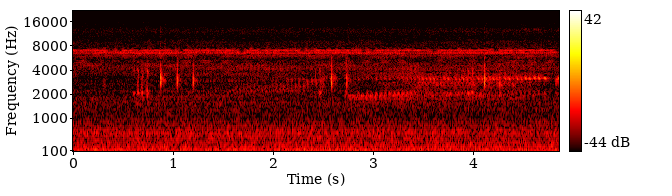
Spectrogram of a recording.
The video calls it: リュウキュウカジカガエル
